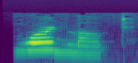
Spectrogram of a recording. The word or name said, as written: wardmote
